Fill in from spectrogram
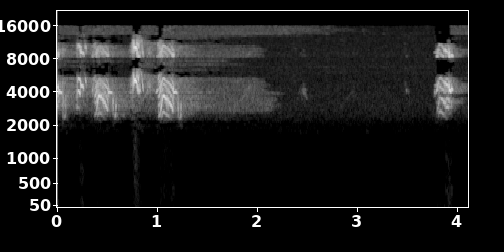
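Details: A few short, high, slightly rasping chirps from a White-winged snowfinch. They come in a quick cluster of four, then a pause and one more note.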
